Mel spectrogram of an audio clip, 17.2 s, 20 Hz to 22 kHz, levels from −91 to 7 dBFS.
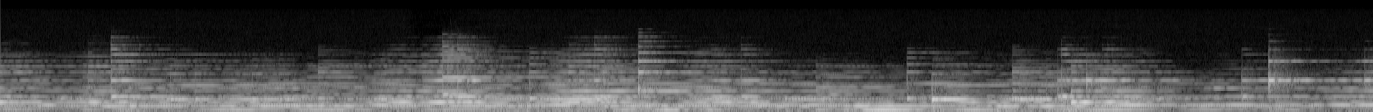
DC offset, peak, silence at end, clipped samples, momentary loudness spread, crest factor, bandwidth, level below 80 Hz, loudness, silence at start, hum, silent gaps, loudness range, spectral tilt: under 0.1%; -6 dBFS; 0 s; under 0.1%; 9 LU; 14 dB; 6 kHz; -44 dBFS; -22 LUFS; 0 s; none; none; 4 LU; -10 dB/octave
